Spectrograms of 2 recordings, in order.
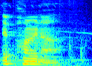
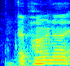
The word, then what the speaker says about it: Epona: It's probably actually technically supposed to be called Epona, since this is a Nintendo game and it is Japanese, and that's sort of how Japanese pronunciation works, is Epona.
